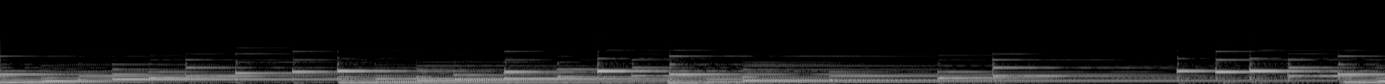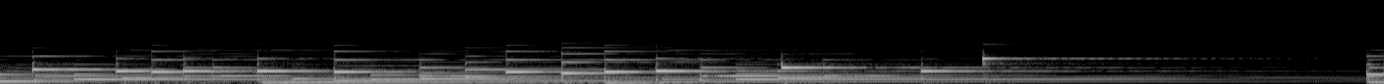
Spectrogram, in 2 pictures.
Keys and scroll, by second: 16.6 v, 17.5 g, 20.7 i, 24.5 v, 24.7 ctrl+z.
